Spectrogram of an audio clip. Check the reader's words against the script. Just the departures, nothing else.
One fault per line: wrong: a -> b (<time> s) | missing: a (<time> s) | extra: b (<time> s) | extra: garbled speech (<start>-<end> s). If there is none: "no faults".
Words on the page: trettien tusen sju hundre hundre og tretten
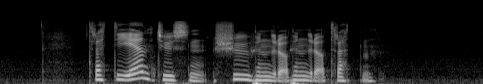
no faults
